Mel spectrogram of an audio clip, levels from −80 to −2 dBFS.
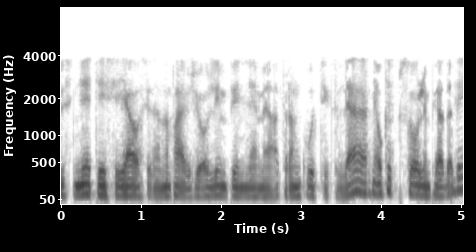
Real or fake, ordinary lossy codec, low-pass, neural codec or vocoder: fake; AAC, 16 kbps; 7.2 kHz; codec, 24 kHz, 6 kbps, HILCodec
